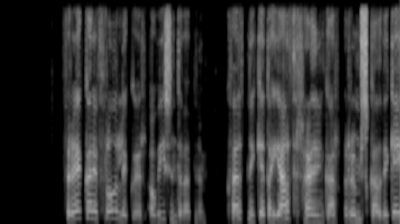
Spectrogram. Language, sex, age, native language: Icelandic, female, 20-29, Icelandic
